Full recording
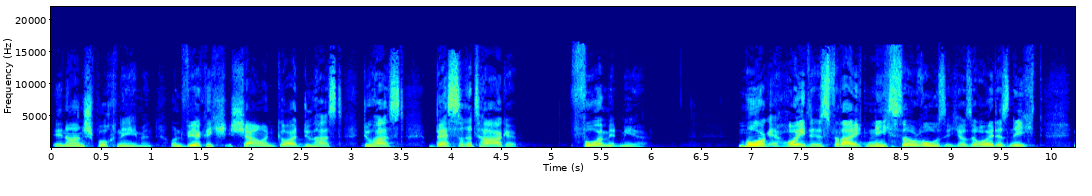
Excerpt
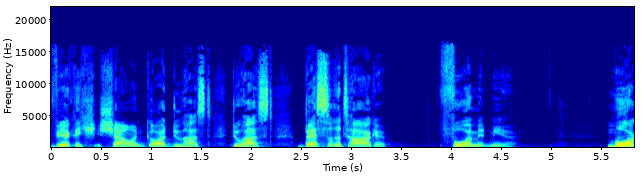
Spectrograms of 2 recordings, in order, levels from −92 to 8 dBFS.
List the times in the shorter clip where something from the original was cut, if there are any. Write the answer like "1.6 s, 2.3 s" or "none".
none

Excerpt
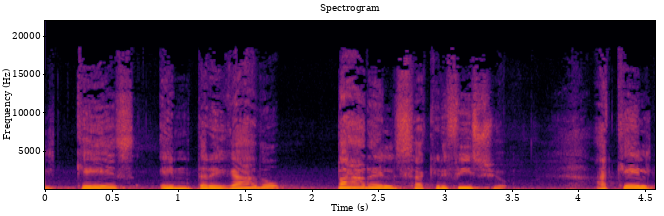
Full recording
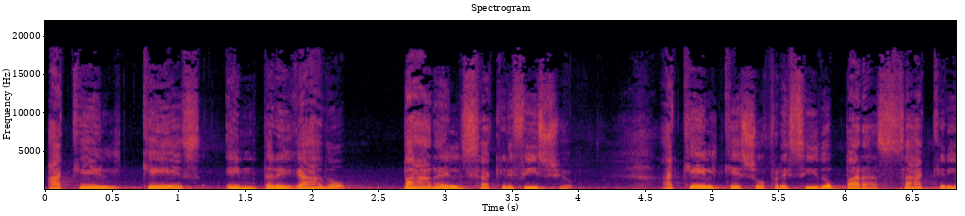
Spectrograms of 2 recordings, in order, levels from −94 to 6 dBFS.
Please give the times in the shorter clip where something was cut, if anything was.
none

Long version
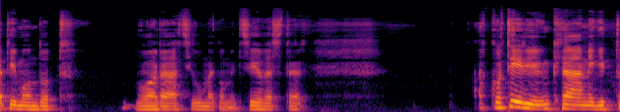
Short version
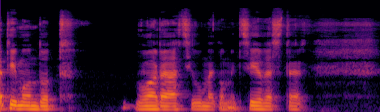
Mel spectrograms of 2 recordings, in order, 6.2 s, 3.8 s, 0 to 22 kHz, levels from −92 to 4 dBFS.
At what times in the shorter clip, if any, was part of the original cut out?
none

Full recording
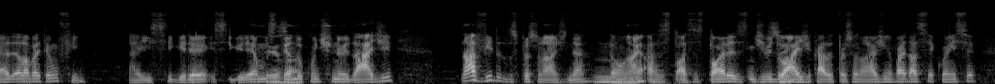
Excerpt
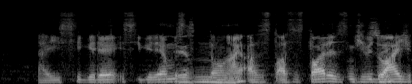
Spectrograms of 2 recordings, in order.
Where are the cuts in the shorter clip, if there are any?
1.9 s

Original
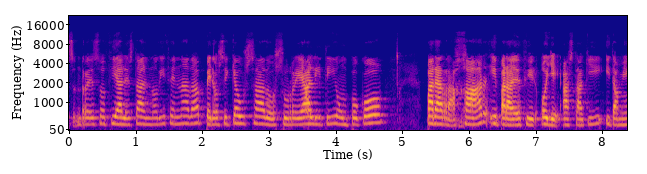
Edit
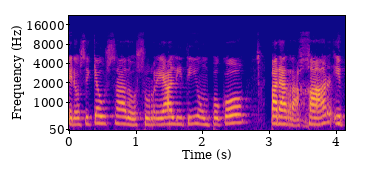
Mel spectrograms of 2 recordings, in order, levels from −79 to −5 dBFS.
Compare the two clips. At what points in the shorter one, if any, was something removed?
2.9 s

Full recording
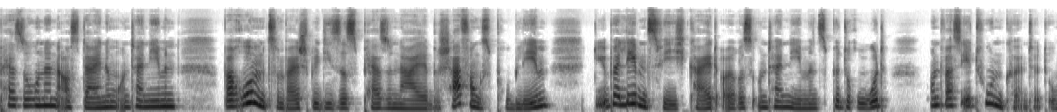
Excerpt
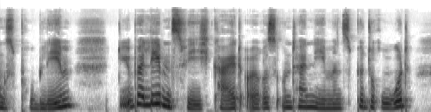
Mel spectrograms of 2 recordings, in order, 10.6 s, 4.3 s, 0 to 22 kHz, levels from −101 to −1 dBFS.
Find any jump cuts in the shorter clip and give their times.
none

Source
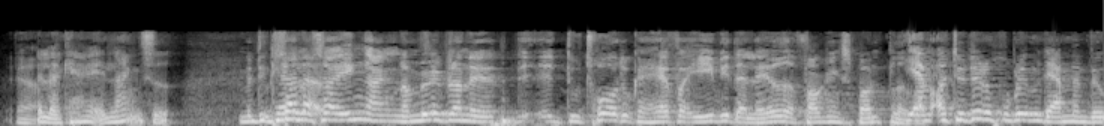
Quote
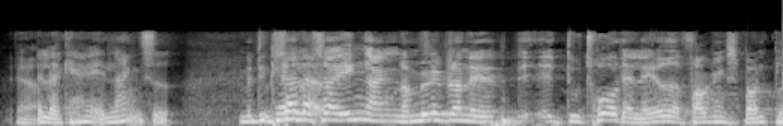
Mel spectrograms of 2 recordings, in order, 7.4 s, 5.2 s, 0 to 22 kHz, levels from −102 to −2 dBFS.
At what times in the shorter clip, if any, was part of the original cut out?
4.1 s

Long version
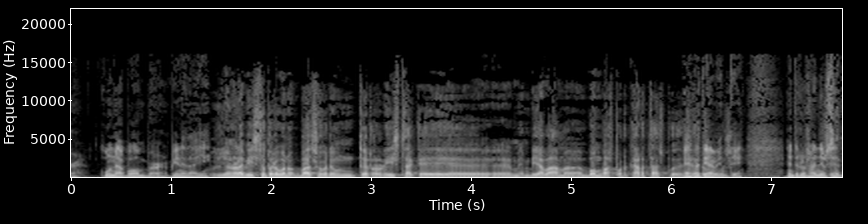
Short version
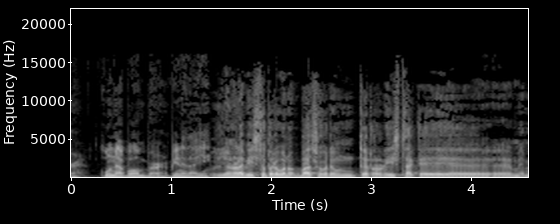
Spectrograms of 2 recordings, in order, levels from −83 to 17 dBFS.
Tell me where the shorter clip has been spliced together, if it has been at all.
none

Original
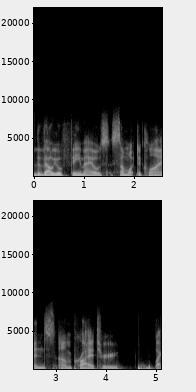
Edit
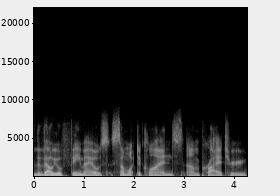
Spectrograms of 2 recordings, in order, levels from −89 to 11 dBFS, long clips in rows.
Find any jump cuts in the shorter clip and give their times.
none

